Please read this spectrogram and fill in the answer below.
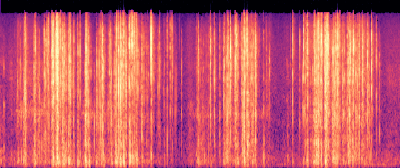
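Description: Crinkling and tearing of a plastic Minikins blind-pack wrapper being opened by hand, in irregular bursts of crackly rustling with short pauses.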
